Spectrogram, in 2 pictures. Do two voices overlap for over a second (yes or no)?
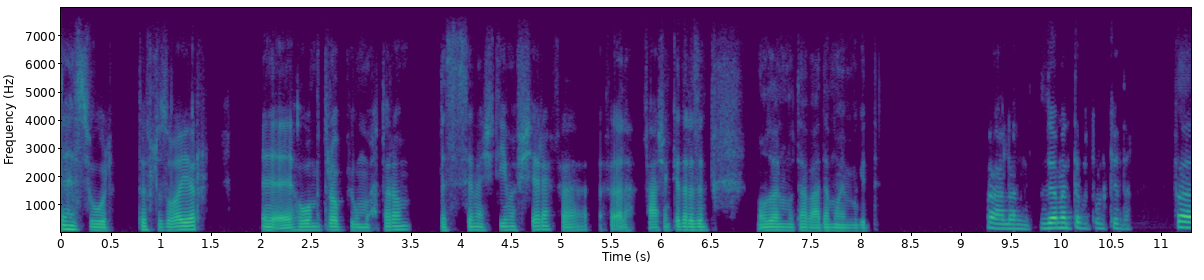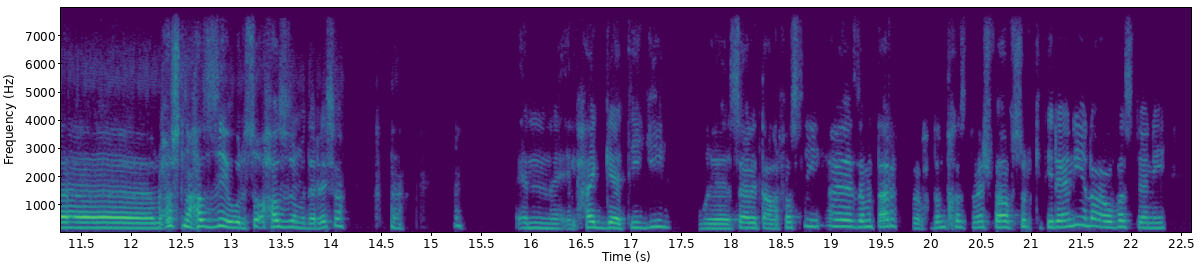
no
